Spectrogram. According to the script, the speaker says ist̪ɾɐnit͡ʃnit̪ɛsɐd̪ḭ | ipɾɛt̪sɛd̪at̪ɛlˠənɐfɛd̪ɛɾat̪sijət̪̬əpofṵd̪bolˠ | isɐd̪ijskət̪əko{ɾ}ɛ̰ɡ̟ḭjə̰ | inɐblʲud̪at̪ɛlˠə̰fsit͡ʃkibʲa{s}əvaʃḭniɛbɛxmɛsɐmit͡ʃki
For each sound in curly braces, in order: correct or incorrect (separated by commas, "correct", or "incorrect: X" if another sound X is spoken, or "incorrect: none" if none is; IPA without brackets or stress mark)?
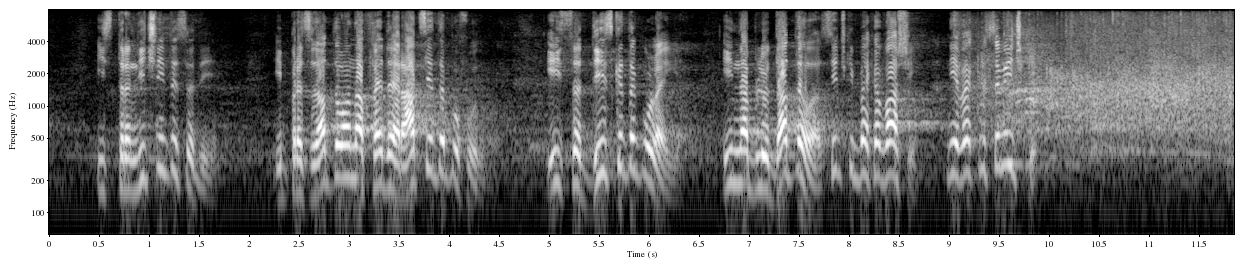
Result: incorrect: l, incorrect: x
